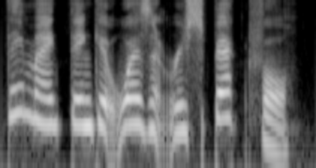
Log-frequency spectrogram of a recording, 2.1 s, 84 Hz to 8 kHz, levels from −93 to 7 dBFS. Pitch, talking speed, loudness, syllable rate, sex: 255 Hz, 170 wpm, -17 LUFS, 4.3 syllables/s, female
